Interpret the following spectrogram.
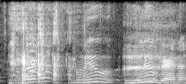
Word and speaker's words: Glühbirne: Last one, I hope I pronounce this right because I always just use the English literal translation. Glühbirne? Glühbirne.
